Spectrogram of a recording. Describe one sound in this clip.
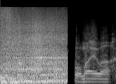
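A sedan engine roars as the car drives over rough ground.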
